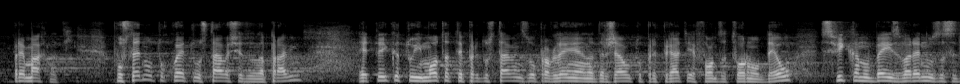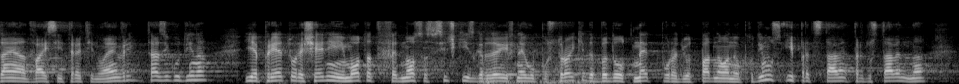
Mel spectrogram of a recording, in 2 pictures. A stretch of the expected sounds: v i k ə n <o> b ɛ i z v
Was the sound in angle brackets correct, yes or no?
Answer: yes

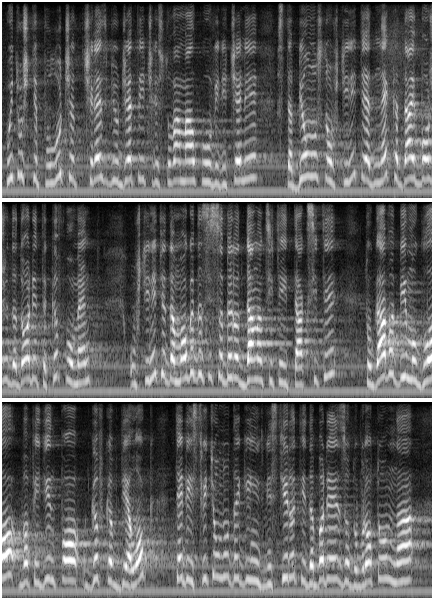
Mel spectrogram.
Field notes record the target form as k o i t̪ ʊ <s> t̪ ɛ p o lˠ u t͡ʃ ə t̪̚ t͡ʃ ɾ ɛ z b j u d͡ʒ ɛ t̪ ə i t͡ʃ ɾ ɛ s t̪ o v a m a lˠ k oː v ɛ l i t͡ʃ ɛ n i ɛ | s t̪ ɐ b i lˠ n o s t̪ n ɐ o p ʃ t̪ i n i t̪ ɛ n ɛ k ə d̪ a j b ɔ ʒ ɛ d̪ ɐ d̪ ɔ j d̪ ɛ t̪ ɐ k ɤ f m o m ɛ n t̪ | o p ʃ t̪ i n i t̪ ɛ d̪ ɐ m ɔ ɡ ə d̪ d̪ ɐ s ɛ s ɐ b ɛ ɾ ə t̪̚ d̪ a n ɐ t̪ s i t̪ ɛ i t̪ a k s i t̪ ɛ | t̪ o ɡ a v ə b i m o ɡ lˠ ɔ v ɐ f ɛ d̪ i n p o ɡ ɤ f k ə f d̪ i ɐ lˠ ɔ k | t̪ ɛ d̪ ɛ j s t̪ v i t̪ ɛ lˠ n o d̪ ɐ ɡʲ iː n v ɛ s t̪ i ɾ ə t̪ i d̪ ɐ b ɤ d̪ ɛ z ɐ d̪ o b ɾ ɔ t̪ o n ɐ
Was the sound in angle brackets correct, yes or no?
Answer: no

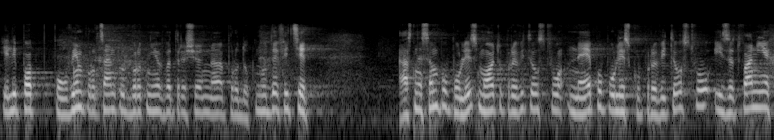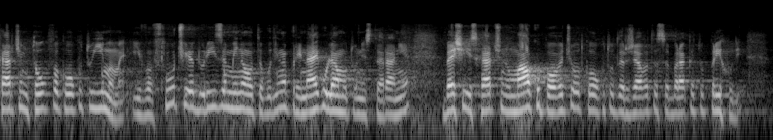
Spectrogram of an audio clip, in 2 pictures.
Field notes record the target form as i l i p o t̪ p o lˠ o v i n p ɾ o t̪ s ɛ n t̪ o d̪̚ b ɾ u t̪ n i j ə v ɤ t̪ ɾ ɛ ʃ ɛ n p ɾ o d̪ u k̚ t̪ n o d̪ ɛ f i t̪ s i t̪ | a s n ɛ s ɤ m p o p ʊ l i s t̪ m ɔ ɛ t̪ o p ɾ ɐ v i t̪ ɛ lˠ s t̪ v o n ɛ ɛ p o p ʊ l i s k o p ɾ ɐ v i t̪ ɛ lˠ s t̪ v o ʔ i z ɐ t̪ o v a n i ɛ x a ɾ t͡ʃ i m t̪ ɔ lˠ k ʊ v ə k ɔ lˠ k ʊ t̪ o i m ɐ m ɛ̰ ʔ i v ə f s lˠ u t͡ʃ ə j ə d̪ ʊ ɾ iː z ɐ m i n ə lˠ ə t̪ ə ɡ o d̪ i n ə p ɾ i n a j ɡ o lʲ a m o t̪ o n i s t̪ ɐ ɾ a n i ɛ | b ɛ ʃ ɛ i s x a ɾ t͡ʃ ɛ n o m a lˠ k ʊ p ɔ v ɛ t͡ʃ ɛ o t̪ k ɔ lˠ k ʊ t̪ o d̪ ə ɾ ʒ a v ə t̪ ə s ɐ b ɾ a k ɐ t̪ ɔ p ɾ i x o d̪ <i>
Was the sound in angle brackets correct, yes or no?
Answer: yes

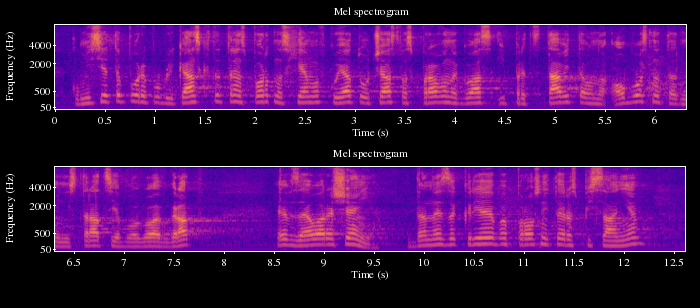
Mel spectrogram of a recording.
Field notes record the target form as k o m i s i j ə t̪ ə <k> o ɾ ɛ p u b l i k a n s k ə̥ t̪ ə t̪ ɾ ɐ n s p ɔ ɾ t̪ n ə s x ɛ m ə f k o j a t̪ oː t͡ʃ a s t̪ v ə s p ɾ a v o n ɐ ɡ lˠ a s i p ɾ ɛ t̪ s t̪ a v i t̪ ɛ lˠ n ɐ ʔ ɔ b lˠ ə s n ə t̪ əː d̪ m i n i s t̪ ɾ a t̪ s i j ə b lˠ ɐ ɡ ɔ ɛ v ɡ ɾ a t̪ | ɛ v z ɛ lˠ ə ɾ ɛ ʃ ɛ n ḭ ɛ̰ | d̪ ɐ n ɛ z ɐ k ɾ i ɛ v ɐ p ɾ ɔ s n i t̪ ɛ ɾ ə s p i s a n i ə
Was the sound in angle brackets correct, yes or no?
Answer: no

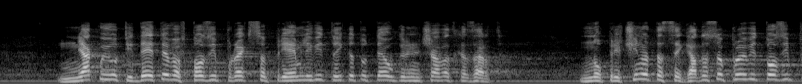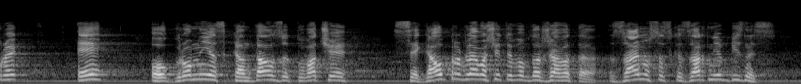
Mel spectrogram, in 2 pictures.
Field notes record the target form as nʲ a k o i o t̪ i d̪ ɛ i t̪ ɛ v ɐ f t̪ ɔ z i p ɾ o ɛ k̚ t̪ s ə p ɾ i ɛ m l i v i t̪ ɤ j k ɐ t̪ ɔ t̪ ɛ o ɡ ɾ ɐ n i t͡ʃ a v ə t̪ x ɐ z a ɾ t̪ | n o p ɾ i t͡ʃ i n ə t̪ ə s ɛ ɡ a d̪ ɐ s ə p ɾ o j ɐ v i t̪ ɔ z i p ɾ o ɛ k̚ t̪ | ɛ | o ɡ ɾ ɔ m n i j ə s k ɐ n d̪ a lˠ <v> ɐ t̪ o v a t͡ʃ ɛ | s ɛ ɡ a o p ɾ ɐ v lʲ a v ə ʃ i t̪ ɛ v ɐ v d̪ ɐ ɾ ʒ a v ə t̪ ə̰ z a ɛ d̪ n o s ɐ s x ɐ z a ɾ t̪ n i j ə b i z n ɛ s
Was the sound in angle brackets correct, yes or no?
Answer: no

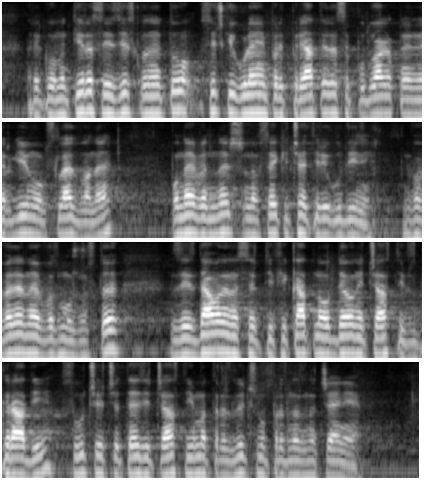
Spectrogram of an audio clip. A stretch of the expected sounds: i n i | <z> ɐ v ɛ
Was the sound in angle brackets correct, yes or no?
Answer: no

